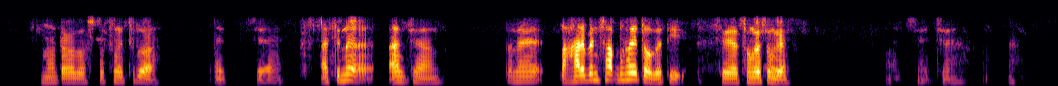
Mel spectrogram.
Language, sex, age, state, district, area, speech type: Santali, male, 18-30, West Bengal, Birbhum, rural, conversation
